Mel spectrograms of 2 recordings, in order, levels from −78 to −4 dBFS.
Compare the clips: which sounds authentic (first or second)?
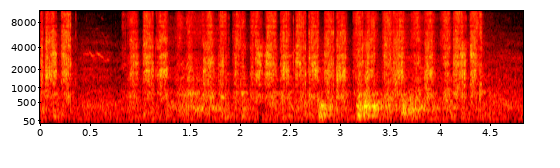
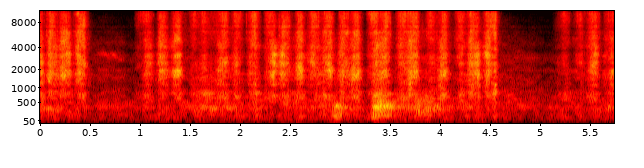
first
